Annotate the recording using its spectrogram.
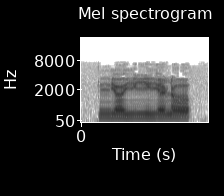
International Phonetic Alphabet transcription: nʲœ jije ɳə

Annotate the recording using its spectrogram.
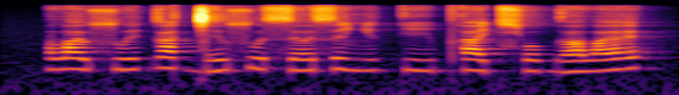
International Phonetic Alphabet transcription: lˠɛsʷeɡa ɡ͡ǀesʷə səsə ʎɘkipʰa t͡ɕʰoɡɐlˠɛ

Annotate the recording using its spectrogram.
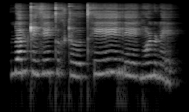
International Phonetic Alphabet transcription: ɳamʈẽ zet̪ʊxʈʊː t̪ʰeːreː ɡõɳʊɳẽ

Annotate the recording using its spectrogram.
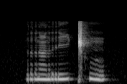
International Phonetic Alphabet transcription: rɑ̃riǁʰũ

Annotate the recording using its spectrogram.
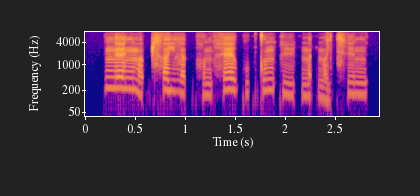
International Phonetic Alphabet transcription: ŋɛː˥ŋmɐ˨p̚ t͡sʰɐ˥jlɐ˧k̚hʊ˧ŋ hɛː˥kʷɐ˧k̚t̪ʊ˥ŋkyː˧t̚ n̪ɐ˧t̚mɐ˨˩jt͡sʰɪ˥ŋ

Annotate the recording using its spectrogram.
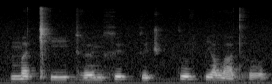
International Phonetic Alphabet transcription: mɐ˦ǀʰiː˧ɡʱɵː˧n xʉ˧kːʉ˨t͡ʃ kːu˦vpi˧ lˠa˨dʱo˨

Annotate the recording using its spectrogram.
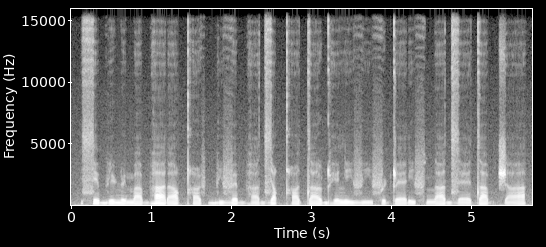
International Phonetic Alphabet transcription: sɪ˥˩bi˧ ɳɪ˩˧ma˩˧bʱa˥˩ɾa˨˥ qʰi˩˧fbi˧ vɛ˧bʱa˩˧d͡zɪ˥˩qʰɛ˨˥ ta˨˥ɖʱɪ˨˥ li˨˥vi˩˧fɪ˧ ʈɛ˧ ɾi˧fna˨˥d͡zɛ˩˧ ta˥˩bt͡ʃa˨˥

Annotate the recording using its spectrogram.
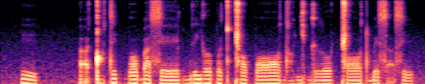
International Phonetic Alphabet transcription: i | a̰ǃɔ̤ ti ɡ͡bɔɓa seːlɡ͡bi jɤpɤtǁɔ pɔː dɔ̤ɟiɡɪ lo ǁɔːtɓes a̰si

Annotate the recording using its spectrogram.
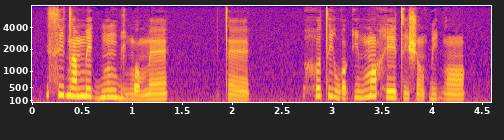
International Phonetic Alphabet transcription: si˦dã˦ me˦˨ ɡ͡bũ˧ ɡ͡bi˨mɔ˨mɛ̃˧ | tɛ̃˨ | ho˦ti˦˨wɔ˨˦ki˧ mɔ̃˦he˧ti˨ʃɔ̃˨ k͡pi˨˦ɡɔ̃˧

